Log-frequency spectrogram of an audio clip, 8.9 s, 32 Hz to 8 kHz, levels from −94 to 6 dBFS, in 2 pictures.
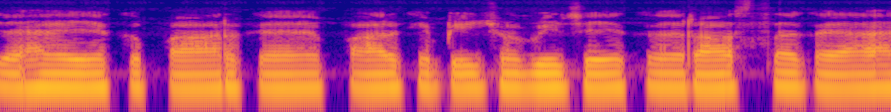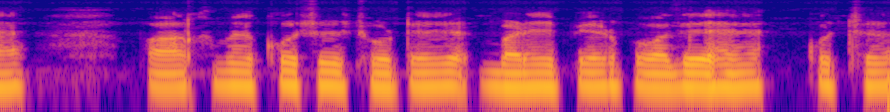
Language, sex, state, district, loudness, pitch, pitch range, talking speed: Hindi, male, Chandigarh, Chandigarh, -17 LUFS, 110 Hz, 105-115 Hz, 150 wpm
